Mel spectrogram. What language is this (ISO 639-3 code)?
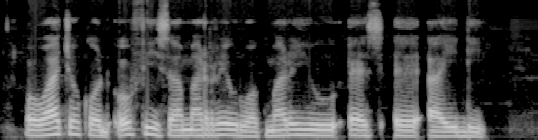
luo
